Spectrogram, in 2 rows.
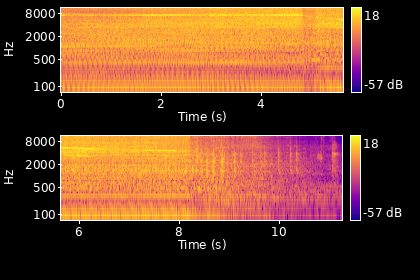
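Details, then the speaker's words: John Deere 850J dozer diesel, after second rebuild to fix a slight tick: steady, even idle, briefly picks up, then winds down cleanly on shutdown; good oil pressure, no knocking, healthy. "all right try again it sounds better I can hear it already got a good oil pressure sounds a lot better"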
